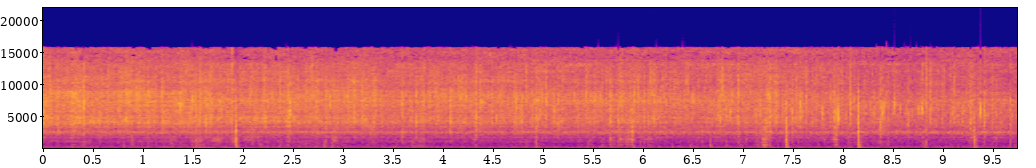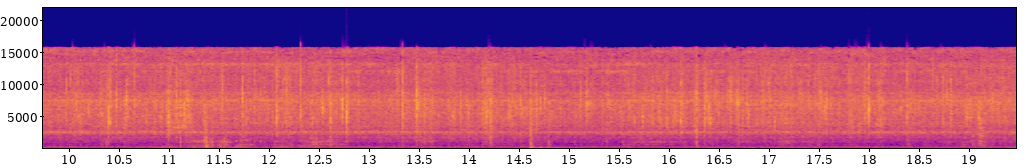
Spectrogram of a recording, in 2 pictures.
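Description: Bacon and hot dogs sizzling steadily on a portable grill, with scattered light knife taps on a cutting board as onion is chopped, and one louder thump near the three-quarter mark.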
